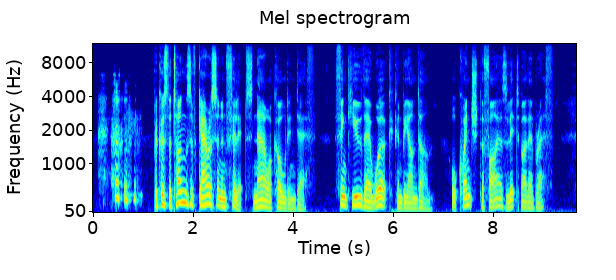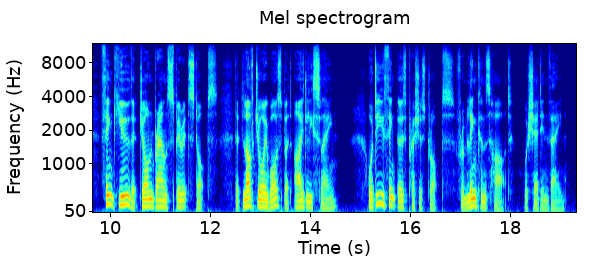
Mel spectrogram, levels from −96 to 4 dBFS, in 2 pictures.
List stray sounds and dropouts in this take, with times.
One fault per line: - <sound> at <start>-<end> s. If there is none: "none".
- laugh at 0.1-1.0 s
